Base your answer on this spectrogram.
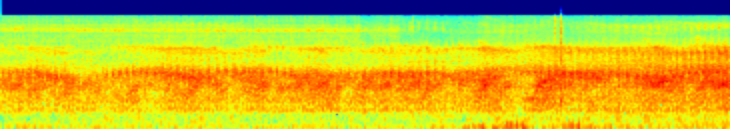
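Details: Croaking frogs at the necropolis of Tyre, Lebanon, a steady overlapping chorus of quick rattling pulses that grows slightly louder toward the end, with a short sharp click near the middle.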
